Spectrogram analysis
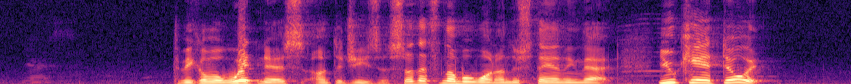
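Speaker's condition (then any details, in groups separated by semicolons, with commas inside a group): No condition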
